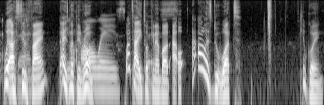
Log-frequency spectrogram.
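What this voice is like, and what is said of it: Put-on Zamundian-style accent. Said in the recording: “Is that the Zamundian accent?”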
